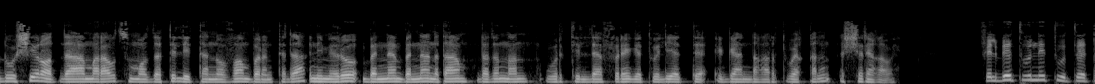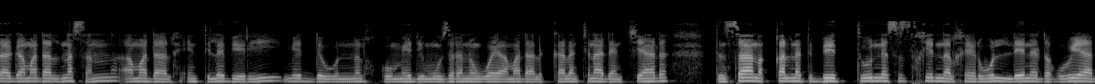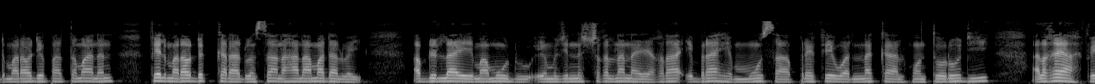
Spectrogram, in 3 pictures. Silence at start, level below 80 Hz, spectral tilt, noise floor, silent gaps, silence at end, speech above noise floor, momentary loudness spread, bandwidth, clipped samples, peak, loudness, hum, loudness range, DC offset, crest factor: 0 s; -62 dBFS; -5.5 dB/octave; -73 dBFS; none; 0 s; 46 dB; 9 LU; 8 kHz; under 0.1%; -6 dBFS; -28 LUFS; none; 5 LU; under 0.1%; 22 dB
